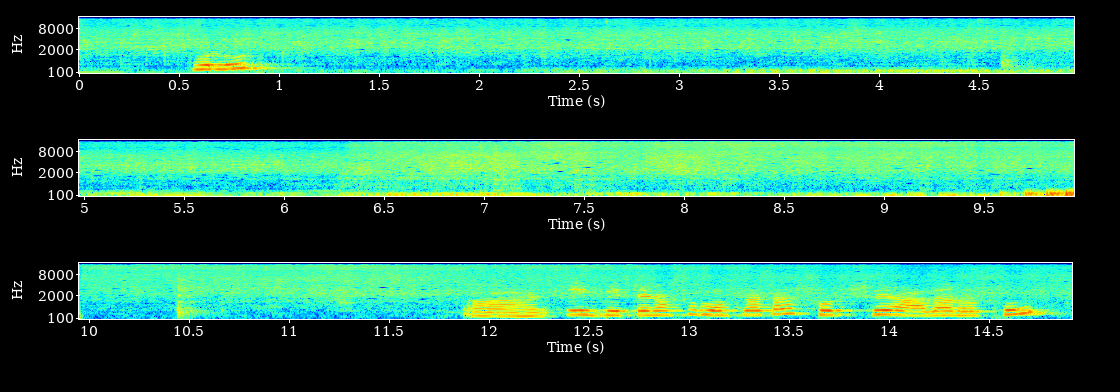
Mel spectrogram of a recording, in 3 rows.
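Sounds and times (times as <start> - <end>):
tomatoes sizzling in hot oil: 0.0 - 14.9
metal spatula scraping pan: 3.8 - 11.9.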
